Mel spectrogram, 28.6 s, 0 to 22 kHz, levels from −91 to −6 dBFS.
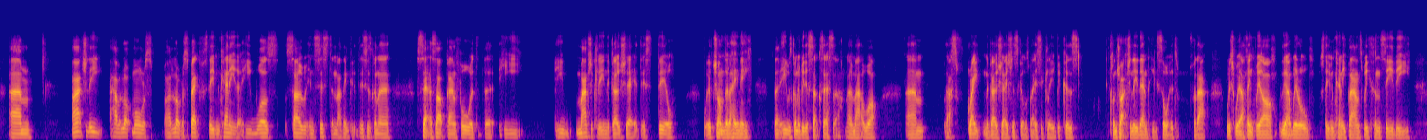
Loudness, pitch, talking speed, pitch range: -27 LUFS, 95 Hz, 170 wpm, 90-105 Hz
